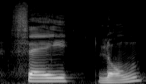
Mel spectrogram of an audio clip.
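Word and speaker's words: 飛龍: In Mandarin, you would read it Fei long. It's first tone, second tone.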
